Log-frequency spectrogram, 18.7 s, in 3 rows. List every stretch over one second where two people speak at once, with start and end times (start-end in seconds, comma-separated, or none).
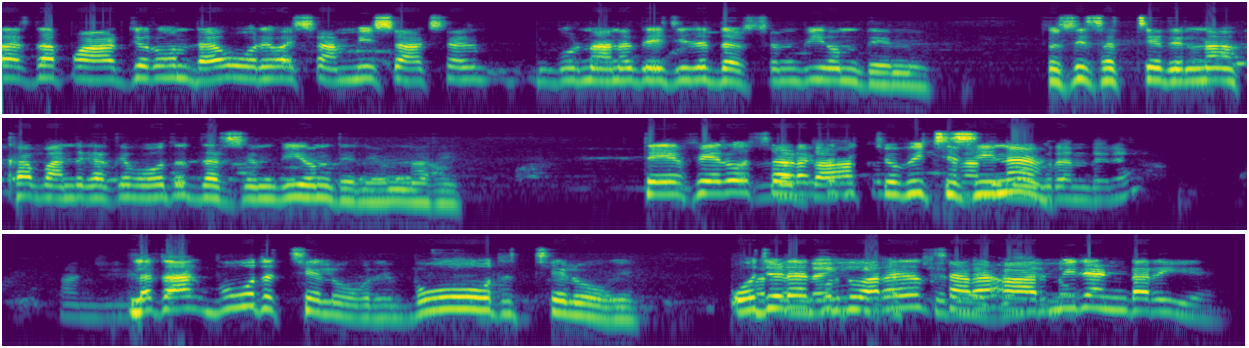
9.7-11.4, 16.2-17.8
